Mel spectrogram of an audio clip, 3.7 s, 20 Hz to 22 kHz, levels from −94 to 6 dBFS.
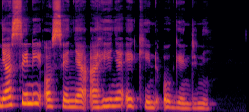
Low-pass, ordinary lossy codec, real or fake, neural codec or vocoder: none; none; real; none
